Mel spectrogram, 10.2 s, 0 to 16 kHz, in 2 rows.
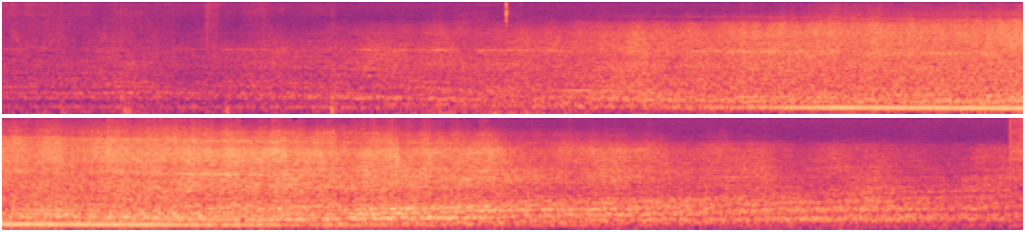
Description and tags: vueling airlines
The sound of a plane landing. Recorded with a Zoom H1 recorder.
airplane, airport, Deltasona, landing, plane, pratdellobregat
